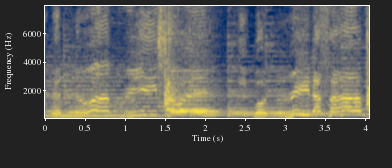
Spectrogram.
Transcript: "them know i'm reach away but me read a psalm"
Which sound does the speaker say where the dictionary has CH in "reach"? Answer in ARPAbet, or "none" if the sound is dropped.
none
